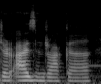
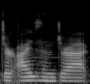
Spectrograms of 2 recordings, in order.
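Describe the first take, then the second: First: The name is said with a German-style pronunciation. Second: The name is said with an anglicized pronunciation. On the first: The speaker calls it right. "that is how you say it" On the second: The speaker calls it wrong. "that is not correct"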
